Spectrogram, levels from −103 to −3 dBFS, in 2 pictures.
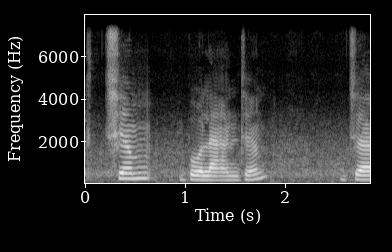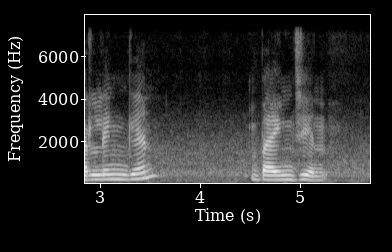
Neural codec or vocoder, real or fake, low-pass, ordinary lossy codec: none; real; 7.2 kHz; none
